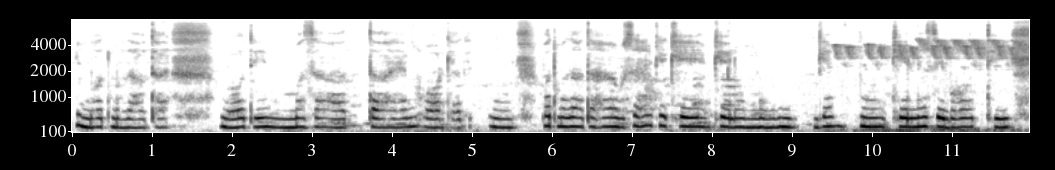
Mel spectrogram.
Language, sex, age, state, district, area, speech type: Urdu, female, 18-30, Bihar, Khagaria, rural, spontaneous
